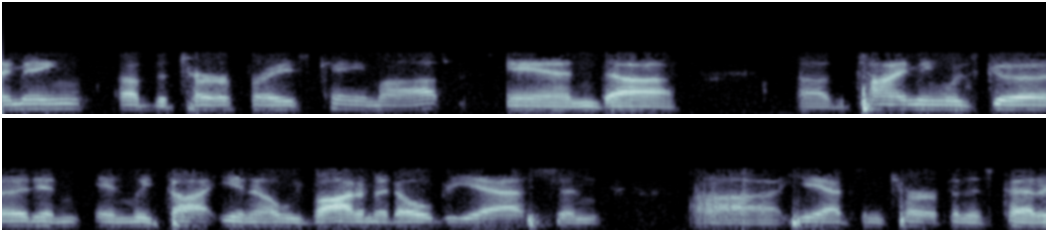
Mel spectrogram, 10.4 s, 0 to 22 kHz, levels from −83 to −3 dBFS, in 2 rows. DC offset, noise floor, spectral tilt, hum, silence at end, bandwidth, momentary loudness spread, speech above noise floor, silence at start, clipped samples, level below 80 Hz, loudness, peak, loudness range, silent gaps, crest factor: under 0.1%; -66 dBFS; -4 dB/octave; none; 0 s; 4.2 kHz; 13 LU; 41 dB; 0 s; under 0.1%; -64 dBFS; -25 LUFS; -4 dBFS; 3 LU; none; 22 dB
